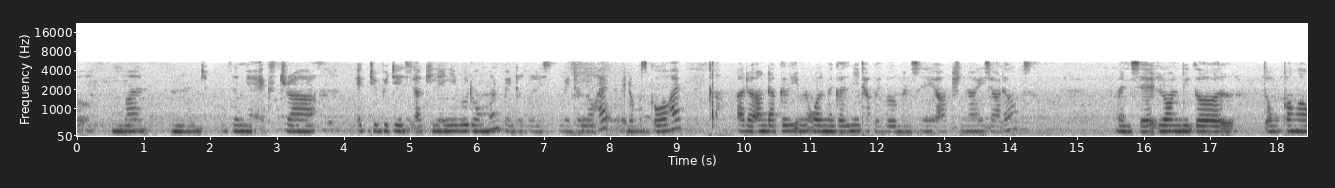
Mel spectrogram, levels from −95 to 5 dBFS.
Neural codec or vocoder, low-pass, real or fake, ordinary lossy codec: none; 5.4 kHz; real; none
